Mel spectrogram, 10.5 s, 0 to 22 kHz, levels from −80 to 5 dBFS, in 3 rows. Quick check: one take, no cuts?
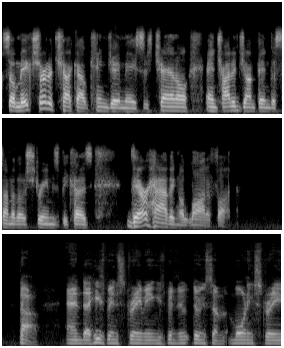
no; 2 cuts; at 5.0 s, 7.2 s

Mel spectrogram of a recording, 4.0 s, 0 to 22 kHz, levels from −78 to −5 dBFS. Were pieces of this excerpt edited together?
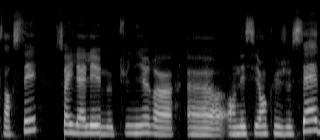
yes; 2 cuts; at 1.2 s, 2.2 s

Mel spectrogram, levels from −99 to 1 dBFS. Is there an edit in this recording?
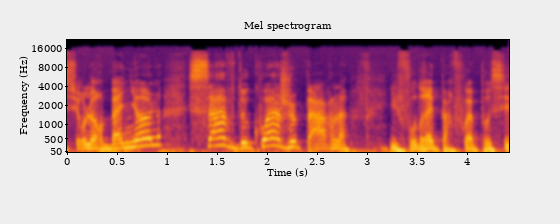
no; 0 cuts

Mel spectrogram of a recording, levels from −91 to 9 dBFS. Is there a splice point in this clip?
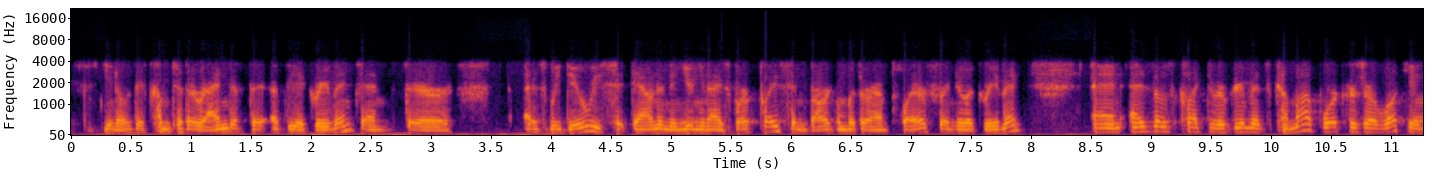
no; 0 cuts

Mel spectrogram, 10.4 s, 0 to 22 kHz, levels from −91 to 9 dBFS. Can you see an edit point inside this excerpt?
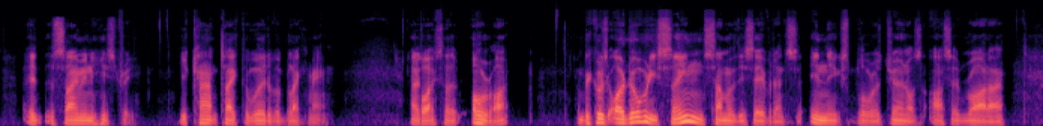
yes; 2 cuts; at 4.2 s, 6.1 s

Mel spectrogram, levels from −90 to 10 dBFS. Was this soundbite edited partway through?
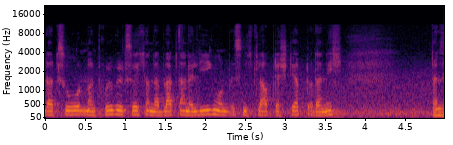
no; 0 cuts

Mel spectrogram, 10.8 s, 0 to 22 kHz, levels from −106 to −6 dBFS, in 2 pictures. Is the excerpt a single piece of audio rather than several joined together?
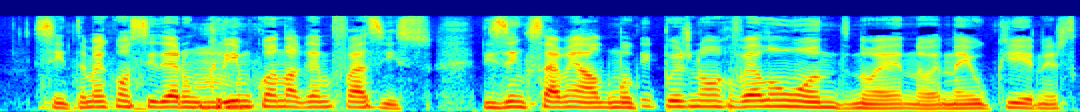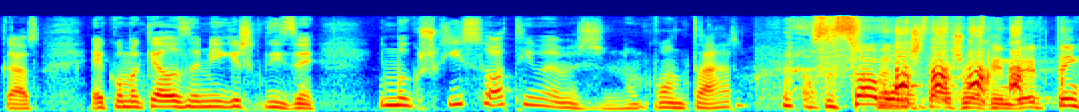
no; 3 cuts; at 3.2 s, 7.3 s, 8.6 s

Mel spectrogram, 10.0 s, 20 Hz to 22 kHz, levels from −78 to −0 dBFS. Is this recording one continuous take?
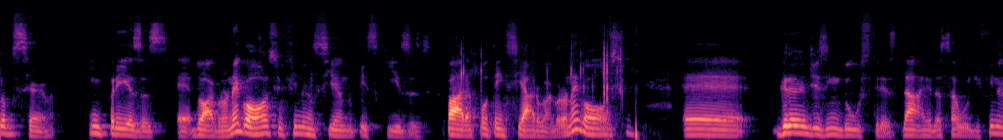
no; 2 cuts; at 1.7 s, 4.4 s

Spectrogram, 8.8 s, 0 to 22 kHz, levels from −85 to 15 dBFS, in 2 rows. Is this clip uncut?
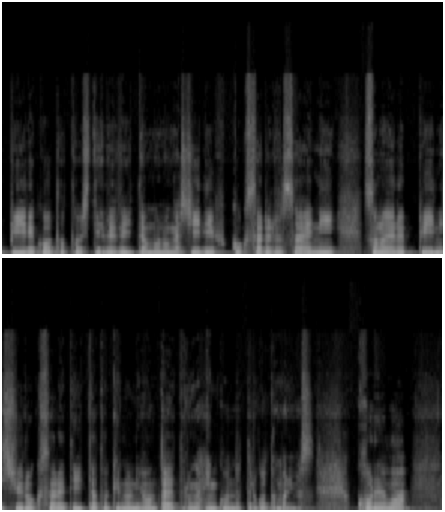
yes; 0 cuts

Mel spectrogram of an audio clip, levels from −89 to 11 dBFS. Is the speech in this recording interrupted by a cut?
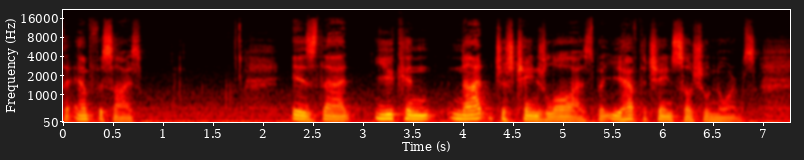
no; 0 cuts

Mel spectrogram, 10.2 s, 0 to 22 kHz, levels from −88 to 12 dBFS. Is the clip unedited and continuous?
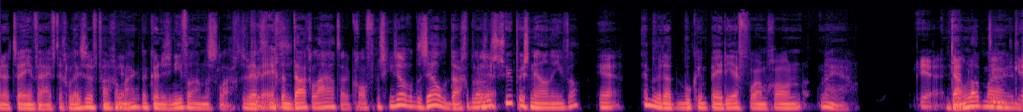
no; 1 cut; at 0.9 s

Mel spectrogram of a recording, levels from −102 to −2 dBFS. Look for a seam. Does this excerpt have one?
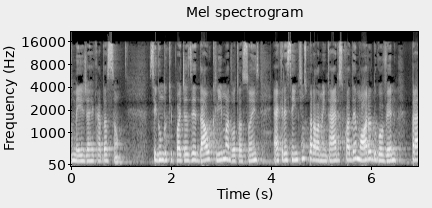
yes; 3 cuts; at 1.8 s, 3.2 s, 4.6 s

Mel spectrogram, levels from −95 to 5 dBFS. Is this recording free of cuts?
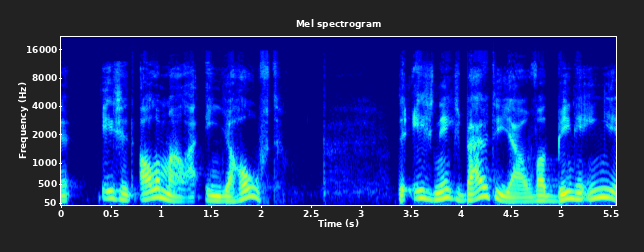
yes; 0 cuts

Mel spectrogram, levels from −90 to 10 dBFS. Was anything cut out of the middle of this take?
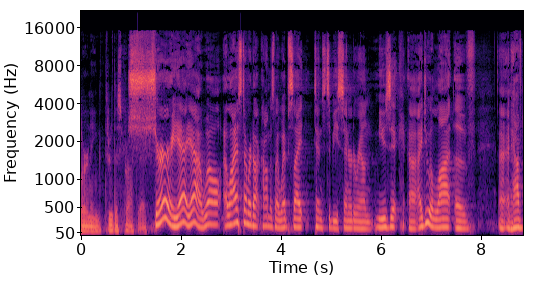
yes; 1 cut; at 2.8 s

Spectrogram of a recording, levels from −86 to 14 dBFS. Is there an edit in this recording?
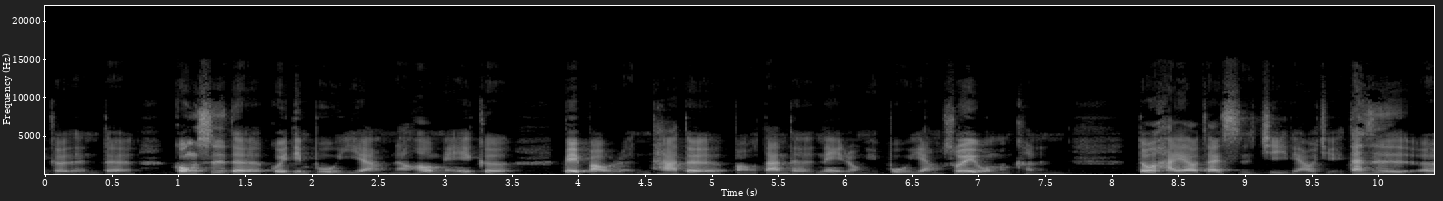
no; 0 cuts

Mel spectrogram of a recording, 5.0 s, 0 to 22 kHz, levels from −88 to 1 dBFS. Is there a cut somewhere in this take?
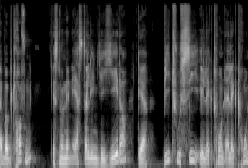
yes; 1 cut; at 2.6 s

